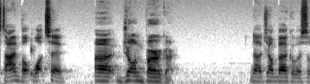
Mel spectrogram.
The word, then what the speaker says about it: Berger: Now, this Berger is spelled B-E-R-G-E-R, so it's like Berger. Instead of burger, it's Berger.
